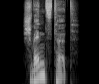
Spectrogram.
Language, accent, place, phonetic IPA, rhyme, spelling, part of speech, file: German, Germany, Berlin, [ˈʃvɛnt͡stət], -ɛnt͡stət, schwänztet, verb, De-schwänztet.ogg
- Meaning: inflection of schwänzen: 1. second-person plural preterite 2. second-person plural subjunctive II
